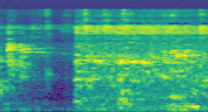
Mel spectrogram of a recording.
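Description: Faint room tone with soft indistinct background noise, after a short dead-silent gap about half a second in where one clip is cut to the next.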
